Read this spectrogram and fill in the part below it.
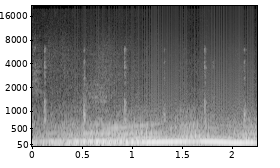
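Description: Audi RS 5 Sportback with a 2.9-litre 450-horsepower engine, heard from inside while driving: a steady, loud low engine drone that climbs gently in pitch as the car accelerates, with no talking.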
